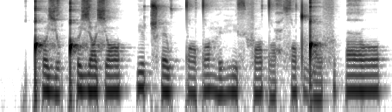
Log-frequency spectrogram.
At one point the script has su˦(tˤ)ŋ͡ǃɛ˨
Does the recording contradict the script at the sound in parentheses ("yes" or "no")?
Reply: no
